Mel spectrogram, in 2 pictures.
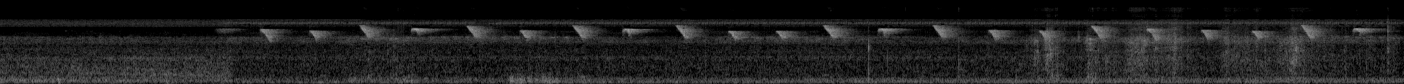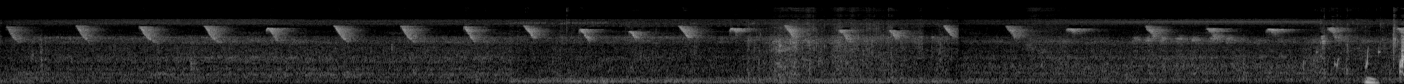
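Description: A bird repeating a short, high, falling note about twice a second. The calling starts a couple of seconds in and goes on evenly over a steady background hiss.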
